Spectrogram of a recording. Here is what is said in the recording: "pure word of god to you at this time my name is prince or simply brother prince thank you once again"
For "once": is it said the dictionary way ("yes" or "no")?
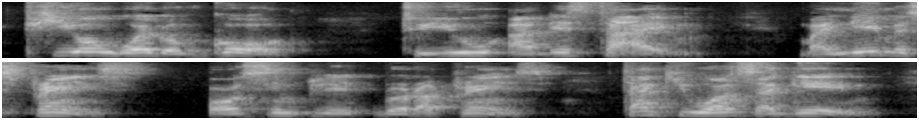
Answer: yes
